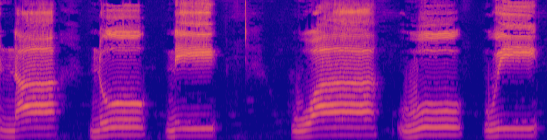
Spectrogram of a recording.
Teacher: آواز الف جو ہے جب وہ ادا ہوتا ہے تو گلے سے اس کا مخرج ادا ہوتا ہے, اس کو واضح کر کے پڑھیں.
